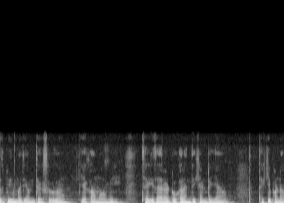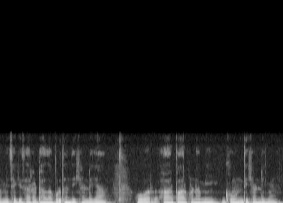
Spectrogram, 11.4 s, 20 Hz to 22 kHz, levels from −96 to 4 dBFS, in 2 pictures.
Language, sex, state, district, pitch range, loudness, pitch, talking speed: Hindi, male, Uttarakhand, Tehri Garhwal, 125-130 Hz, -17 LUFS, 130 Hz, 165 wpm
